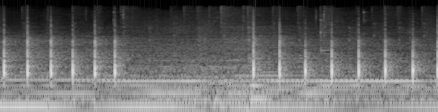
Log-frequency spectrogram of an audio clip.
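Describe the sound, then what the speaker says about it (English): A knife chops mushrooms on a cutting board in quick, evenly spaced taps, a run of about five, a brief pause, then another steady run, close over a low hum. "while we're waiting for the butter to melt, we can chop up the mushrooms"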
